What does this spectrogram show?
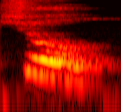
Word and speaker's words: chaud: Word ending होगी हमारी D। जैसे कि D, अब किसी वर्ड में D आता है, तो जैसे कि CHAUD। तो इसको हम क्या बोलेंगे? इसको प्रोनाउंस करेंगे शो।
